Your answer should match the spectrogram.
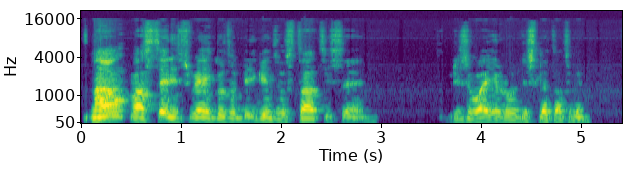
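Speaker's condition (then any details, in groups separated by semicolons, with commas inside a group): No condition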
